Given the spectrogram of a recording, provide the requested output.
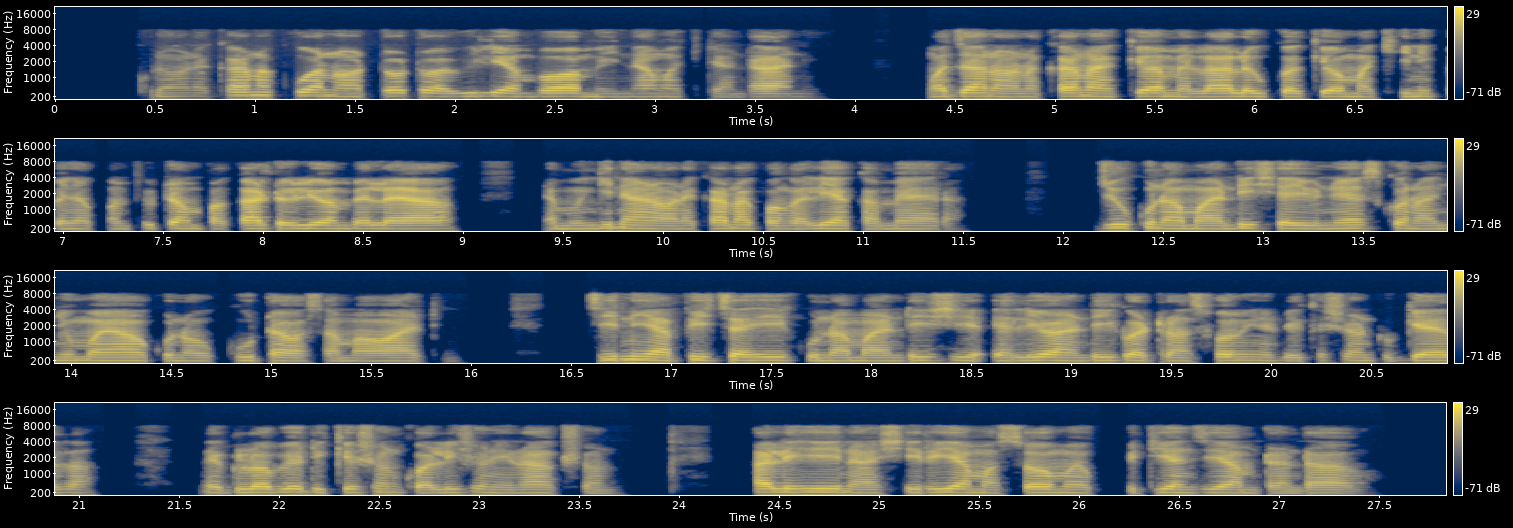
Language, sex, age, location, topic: Swahili, male, 18-24, Nairobi, education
